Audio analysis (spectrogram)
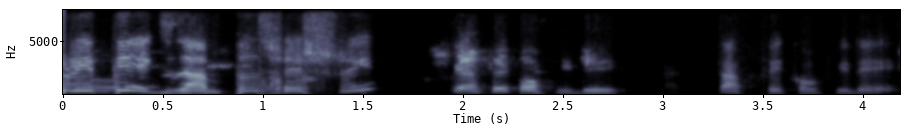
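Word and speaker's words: café: Exception 1, if a word ends with E and this matra over it, we do pronounce it. Cafe. A ki matra. Cafe.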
